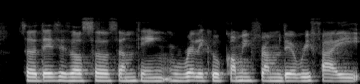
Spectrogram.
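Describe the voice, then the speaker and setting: The voice has a dark, mellow tone and a Portuguese accent. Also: woman. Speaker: community member. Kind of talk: casual chat.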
